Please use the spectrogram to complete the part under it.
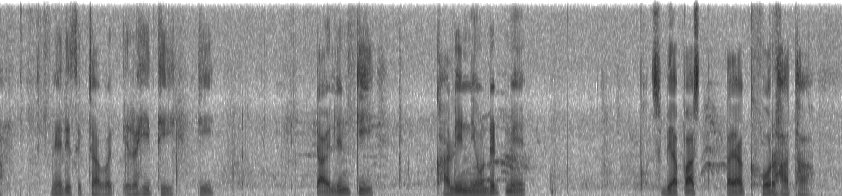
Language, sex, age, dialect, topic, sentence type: Hindi, male, 25-30, Awadhi Bundeli, agriculture, statement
